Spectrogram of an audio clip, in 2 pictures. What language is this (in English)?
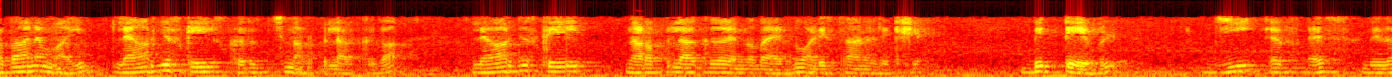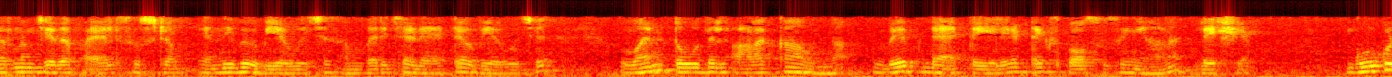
Malayalam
